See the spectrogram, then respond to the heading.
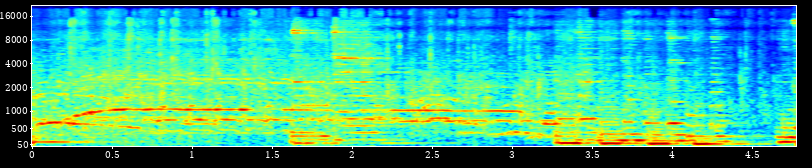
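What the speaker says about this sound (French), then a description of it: "Applaudis pour toi-même." A church congregation clapping and cheering during an evangelical Sunday service, loud and close, with shouts, whoops and sustained musical tones running under the noise.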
